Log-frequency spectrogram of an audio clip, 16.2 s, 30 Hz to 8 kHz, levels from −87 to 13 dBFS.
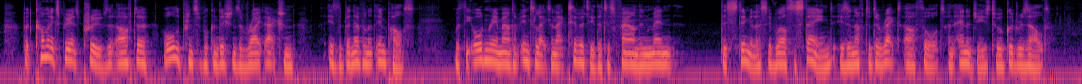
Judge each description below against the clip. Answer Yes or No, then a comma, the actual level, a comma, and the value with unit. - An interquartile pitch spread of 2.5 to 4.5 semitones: Yes, average, 3.0 semitones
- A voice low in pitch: Yes, low, 115 Hz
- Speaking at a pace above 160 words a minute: Yes, average, 175 wpm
